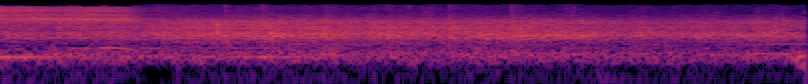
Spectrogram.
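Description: A church congregation applauding, heard as a steady rush of clapping that is louder and brighter for the first second or so.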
